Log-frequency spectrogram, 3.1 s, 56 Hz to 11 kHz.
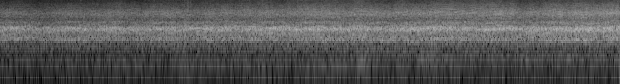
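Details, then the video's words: Spooked flock of more than 20,000 snow geese taking off from a field at a refuge and flying low: dense overlapping honks merging into a constant roaring chorus, slightly rising in volume. "20,000 snow geese attacking photographer in flying frenzy."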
